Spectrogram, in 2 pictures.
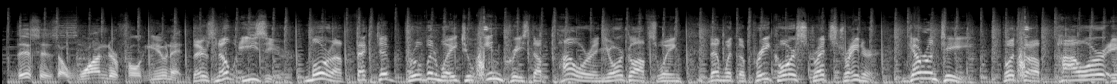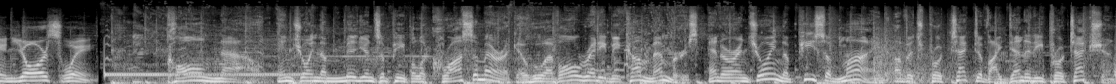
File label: Direct Response TV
